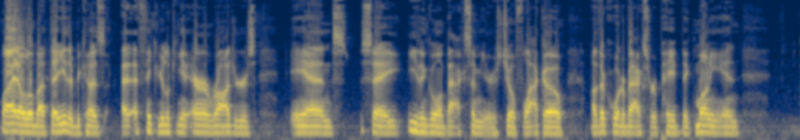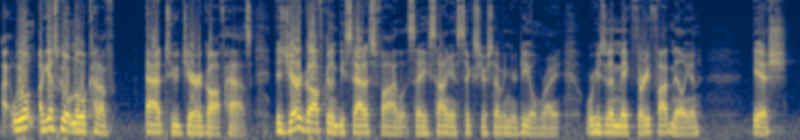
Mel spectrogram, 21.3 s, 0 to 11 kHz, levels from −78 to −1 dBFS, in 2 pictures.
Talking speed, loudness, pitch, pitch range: 195 wpm, -11 LUFS, 120 Hz, 110-130 Hz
